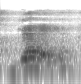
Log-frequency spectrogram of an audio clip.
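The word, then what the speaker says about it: gay (γῆ): And then there's another word which is pronounced gay, G-E, and gay refers to the land of Israel.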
